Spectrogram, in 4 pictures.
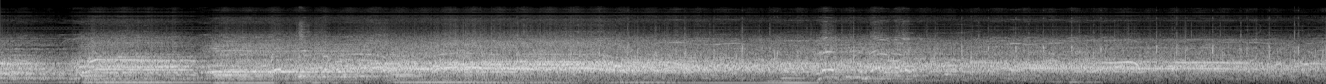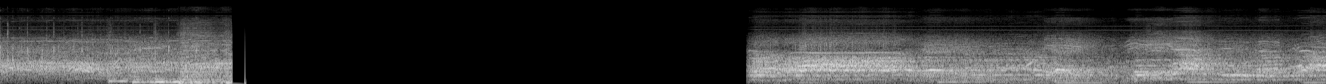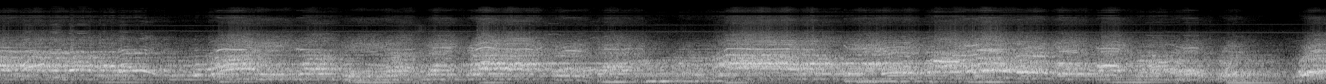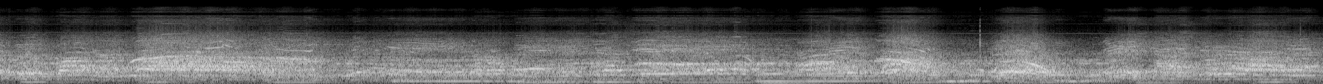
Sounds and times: Music: 0.0 - 15.6, 20.8 - 53.0
Speech: 8.1 - 9.4.

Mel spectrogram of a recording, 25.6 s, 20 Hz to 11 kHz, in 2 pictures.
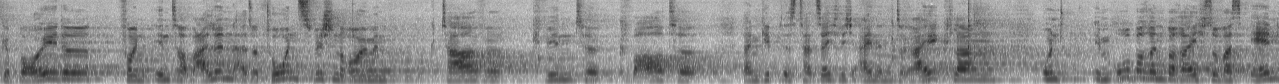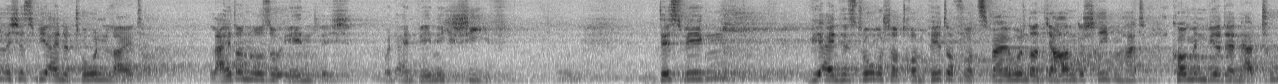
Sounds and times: Speech: 0.0 - 18.6, 19.3 - 25.5.

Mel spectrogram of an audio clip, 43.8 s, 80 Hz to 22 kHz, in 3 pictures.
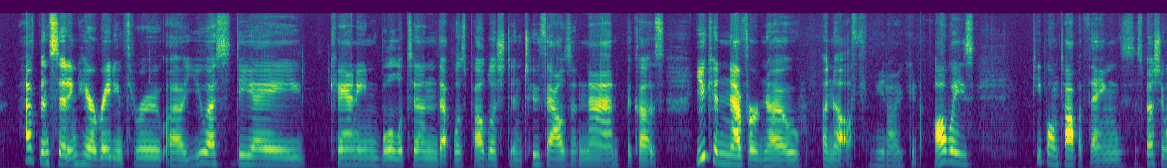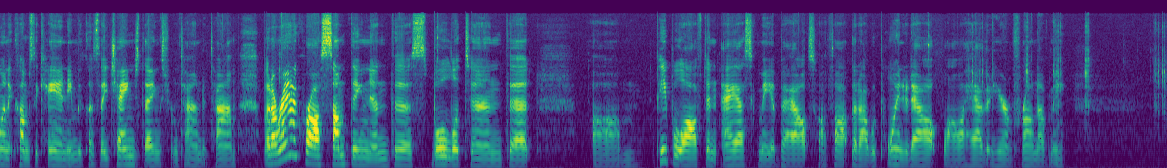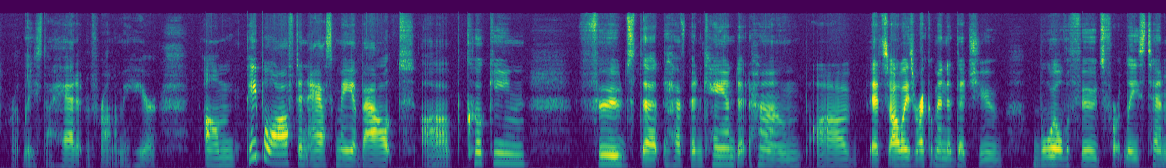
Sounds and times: Speech: 0.3 - 12.2, 12.9 - 21.2, 22.0 - 27.9, 29.3 - 35.8, 36.5 - 43.7.

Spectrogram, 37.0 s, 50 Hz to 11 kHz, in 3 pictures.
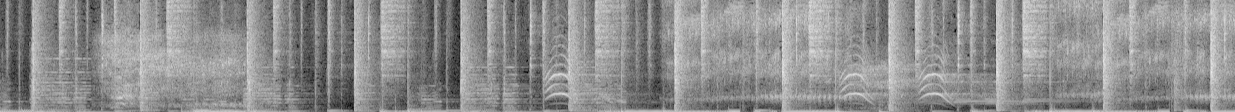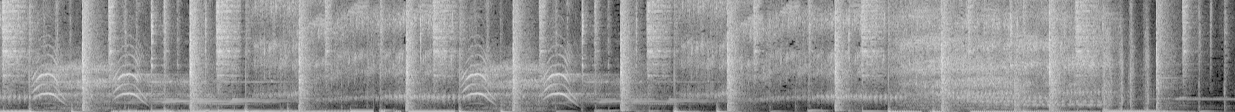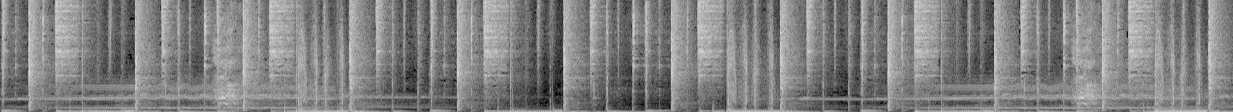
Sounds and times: Music: 0.0 - 37.0.

